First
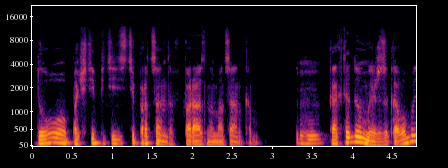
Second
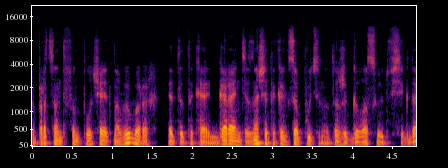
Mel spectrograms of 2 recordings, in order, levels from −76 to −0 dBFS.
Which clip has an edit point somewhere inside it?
second; 1 cut; at 1.6 s

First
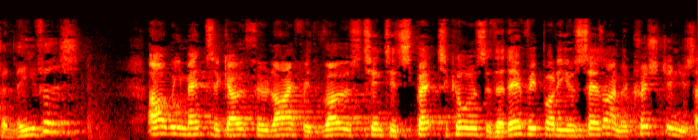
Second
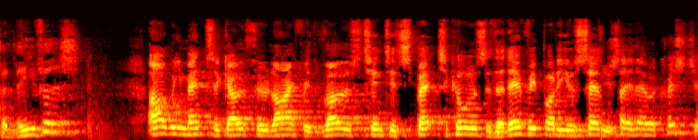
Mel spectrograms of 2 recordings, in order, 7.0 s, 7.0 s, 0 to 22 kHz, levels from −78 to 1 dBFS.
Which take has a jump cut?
second; 1 cut; at 6.0 s

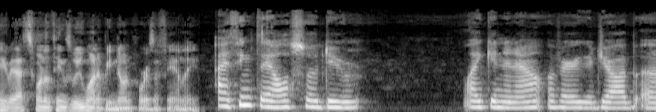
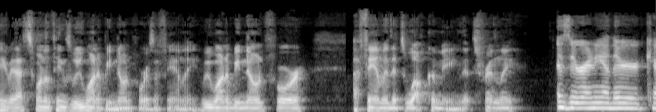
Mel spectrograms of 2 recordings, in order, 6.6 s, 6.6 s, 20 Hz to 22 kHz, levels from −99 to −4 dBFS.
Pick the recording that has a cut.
first; 1 cut; at 2.0 s

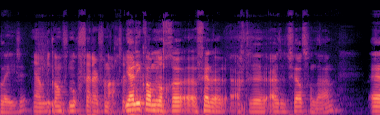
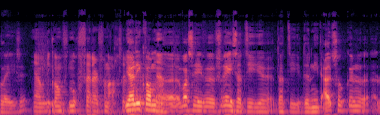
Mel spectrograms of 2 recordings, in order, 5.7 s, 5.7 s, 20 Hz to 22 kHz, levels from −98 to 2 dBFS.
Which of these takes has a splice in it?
second; 1 cut; at 2.3 s

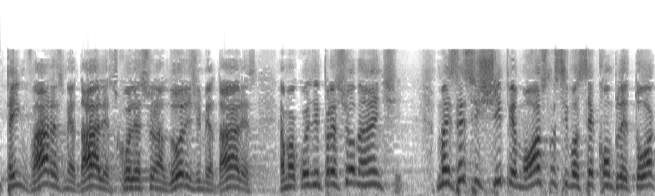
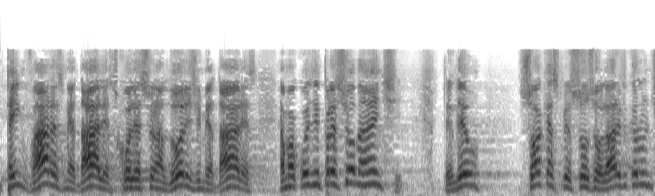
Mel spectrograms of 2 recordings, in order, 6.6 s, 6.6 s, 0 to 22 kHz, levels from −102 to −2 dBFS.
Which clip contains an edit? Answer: second; 1 cut; at 4.3 s

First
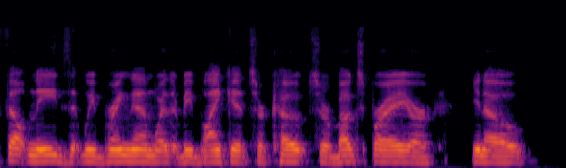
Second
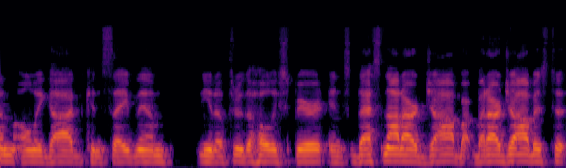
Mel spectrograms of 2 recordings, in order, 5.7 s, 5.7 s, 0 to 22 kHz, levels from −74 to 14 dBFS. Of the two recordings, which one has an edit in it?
second; 2 cuts; at 2.0 s, 3.5 s

